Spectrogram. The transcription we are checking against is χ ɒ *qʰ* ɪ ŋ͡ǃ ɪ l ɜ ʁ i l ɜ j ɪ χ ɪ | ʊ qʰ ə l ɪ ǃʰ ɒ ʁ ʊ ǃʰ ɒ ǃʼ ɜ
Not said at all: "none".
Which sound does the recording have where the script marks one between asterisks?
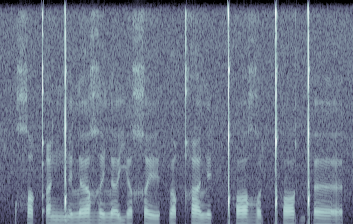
qʼ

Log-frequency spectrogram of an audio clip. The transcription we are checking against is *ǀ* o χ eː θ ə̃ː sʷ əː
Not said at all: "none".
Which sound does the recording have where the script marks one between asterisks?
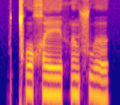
ǀ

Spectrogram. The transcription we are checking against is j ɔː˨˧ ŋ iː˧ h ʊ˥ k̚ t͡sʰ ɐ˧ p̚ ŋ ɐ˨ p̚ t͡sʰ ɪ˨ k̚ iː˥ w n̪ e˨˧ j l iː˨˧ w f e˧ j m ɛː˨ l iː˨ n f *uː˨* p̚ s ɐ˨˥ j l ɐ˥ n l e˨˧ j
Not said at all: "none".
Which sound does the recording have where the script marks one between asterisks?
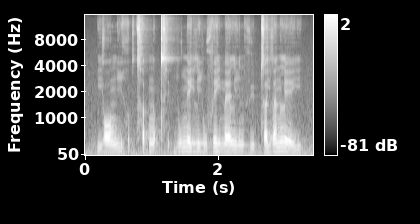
yː˨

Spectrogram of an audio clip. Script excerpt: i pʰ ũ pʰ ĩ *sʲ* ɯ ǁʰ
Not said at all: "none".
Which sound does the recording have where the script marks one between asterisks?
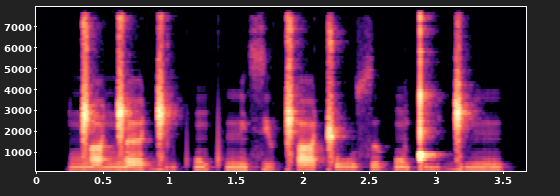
sʲ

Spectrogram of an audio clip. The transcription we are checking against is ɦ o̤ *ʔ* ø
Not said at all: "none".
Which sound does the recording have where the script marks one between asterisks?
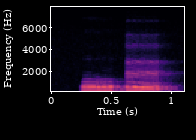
ʔ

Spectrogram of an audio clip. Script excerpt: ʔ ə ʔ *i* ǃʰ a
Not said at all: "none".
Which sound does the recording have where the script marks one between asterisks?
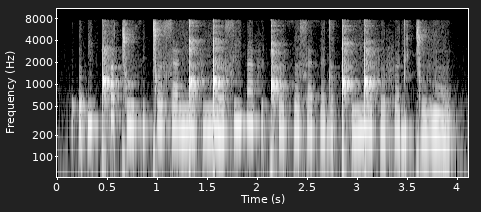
i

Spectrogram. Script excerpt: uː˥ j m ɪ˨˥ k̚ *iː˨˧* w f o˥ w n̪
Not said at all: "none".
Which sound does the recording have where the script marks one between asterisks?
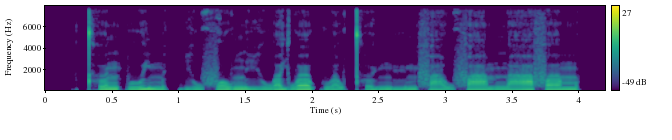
iː˨˧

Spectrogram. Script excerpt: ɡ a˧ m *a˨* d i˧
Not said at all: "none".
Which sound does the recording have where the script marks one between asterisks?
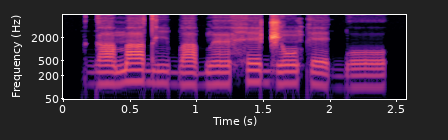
a˦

